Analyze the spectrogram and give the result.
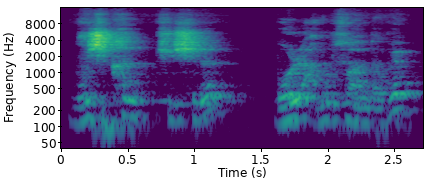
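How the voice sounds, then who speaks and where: Lively pastor preaching in an echoey hall. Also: male voice, mid-range voice, a little fast. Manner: lively, jokes and calls for congregation responses. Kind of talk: sermon. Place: church sanctuary. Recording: echoey church hall, voice from far off.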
